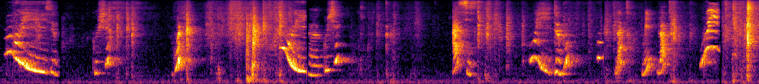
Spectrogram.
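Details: Two Border Collies doing tricks give a run of high, sliding whines and yelps, each sweeping downward in pitch, broken by short pauses and a few sharper clicks and taps.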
